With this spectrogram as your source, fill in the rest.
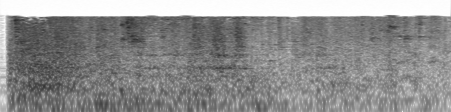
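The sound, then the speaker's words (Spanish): A loud crash of glassware hitting the floor in a kitchen and shattering, with bright clinking fragments scattering and settling over a few seconds, with no voices. “que se me ha caído todo! Ay, qué desastre, qué desastre!”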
